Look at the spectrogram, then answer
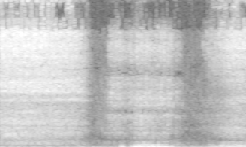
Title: #sleepapnea #snoring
